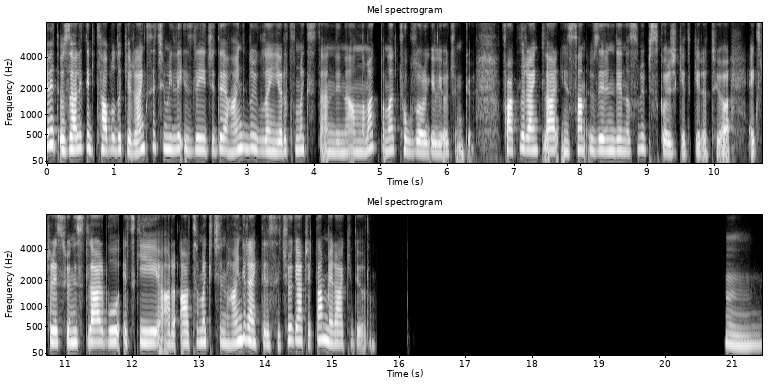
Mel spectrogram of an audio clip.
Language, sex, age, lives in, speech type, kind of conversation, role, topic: Turkish, female, 35-39, Austria, read, expert-assistant, asker, Bir müzeyi gezerken sanat tarihini daha iyi kavramak için nasıl bir yol izlenebilir?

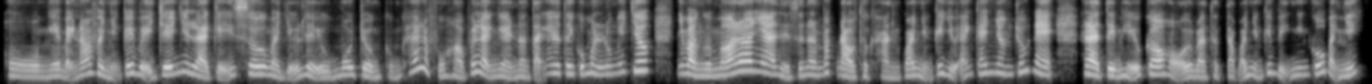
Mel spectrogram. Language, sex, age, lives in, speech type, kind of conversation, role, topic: Vietnamese, female, 18-19, Vietnam, read, expert-assistant, asker, Khi đứng trước nhiều lựa chọn, làm sao biết mình phù hợp với hướng nghiên cứu sinh học biển?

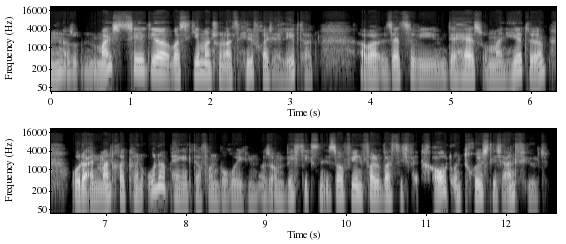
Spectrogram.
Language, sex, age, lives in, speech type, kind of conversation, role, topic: German, male, 40-44, United States, read, expert-assistant, expert, Ist es leichter, Trost in christlichen oder in buddhistischen Glaubenssätzen zu finden, wenn das Leben schwierig wird?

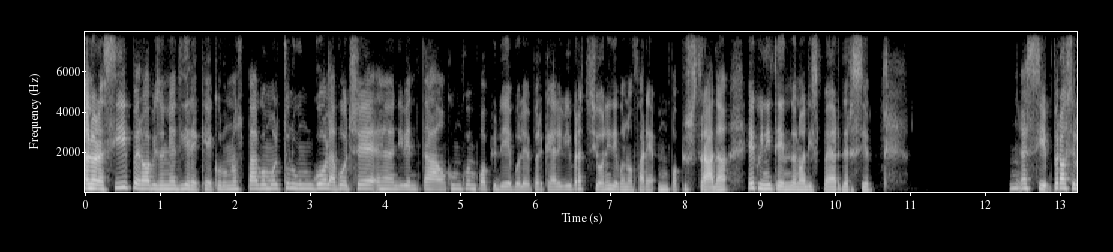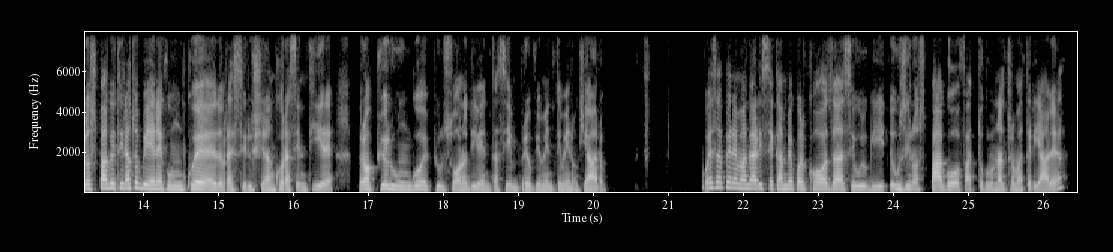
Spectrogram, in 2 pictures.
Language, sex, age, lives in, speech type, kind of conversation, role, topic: Italian, female, 25-29, Italy, read, expert-assistant, expert, Come si può costruire un telefono con due bicchieri e uno spago?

